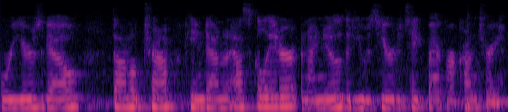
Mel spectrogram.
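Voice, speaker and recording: A woman is speaking. She goes at a very fast pace. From US, Pennsylvania, Delaware County. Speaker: election poll watcher. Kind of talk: testimony. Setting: legislative hearing. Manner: formal.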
